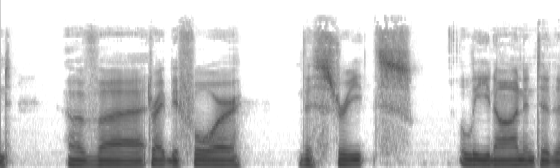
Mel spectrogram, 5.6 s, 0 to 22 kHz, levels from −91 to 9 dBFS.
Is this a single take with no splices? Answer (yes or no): no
